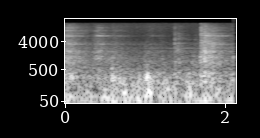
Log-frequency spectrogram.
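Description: ScotRail Class 385 electric multiple unit running slowly over the rails and pointwork, a steady low rumble of wheels with faint high-pitched tones above it.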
